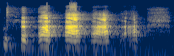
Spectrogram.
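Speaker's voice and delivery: real laugh. Real, not acted.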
